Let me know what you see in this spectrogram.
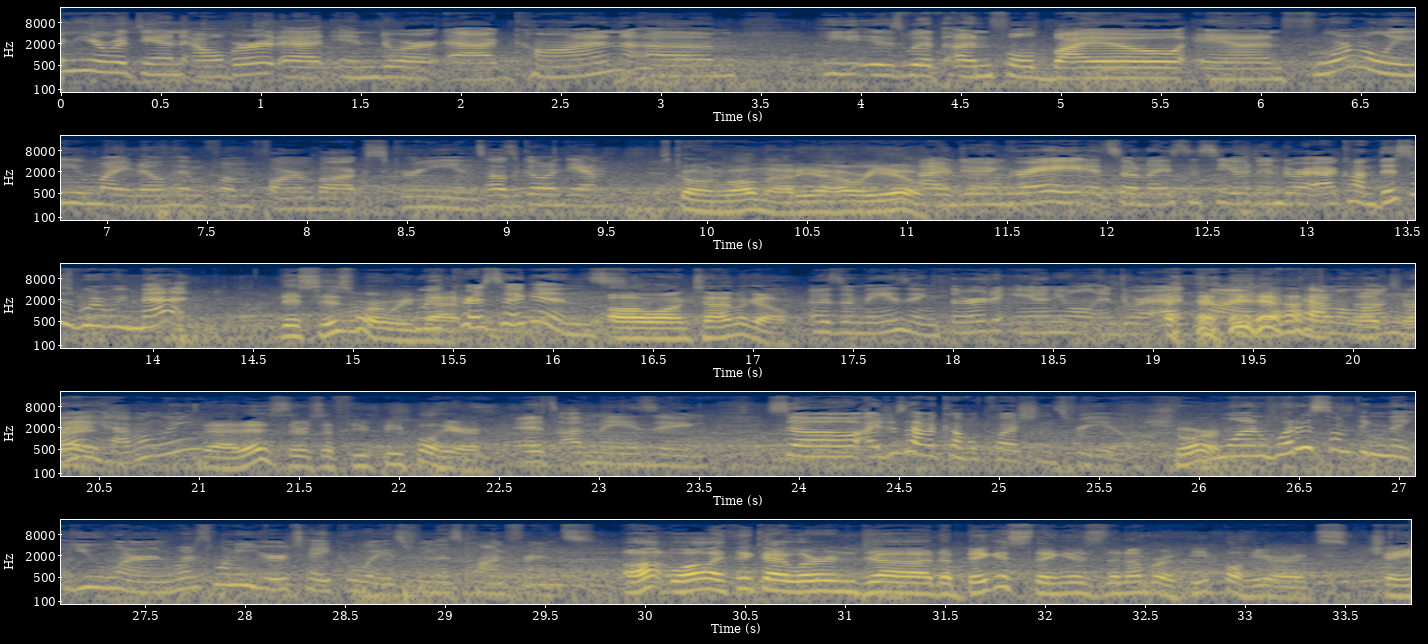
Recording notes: Last week we attended Indoor Ag Con in Las Vegas, with more than 800 people in attendance. We got the chance to catch up with a few of them on the expo floor.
